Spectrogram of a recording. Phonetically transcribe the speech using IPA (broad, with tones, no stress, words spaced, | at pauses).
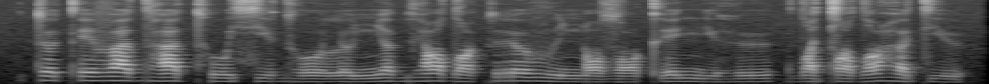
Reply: tɵ˦tʼe˦va˦ dʱa˦tʰu˨˦ sʲɵ˨˦dʱo˨ lɵ˨ɲɐ˦ɡʱe˦ dˤʉ˨ krɵ˦vɨ˨ ɲɵ˨zˤo˨kʼe˦ nʲɨ˨ɦʉ˦ | dˤɨ˨tʲe˨dˤi˦ɦɐ˨ tʲʉ˨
